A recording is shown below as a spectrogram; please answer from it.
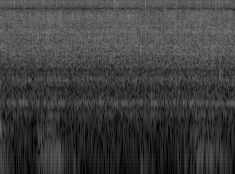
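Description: Sambar masala sizzles with softened vegetables in a hot pan, a steady close-up frying hiss that runs evenly without break.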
